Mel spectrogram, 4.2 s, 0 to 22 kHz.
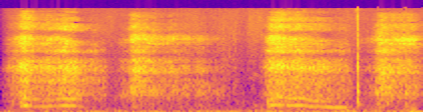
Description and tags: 5 Heavy Breath
Sound of heavy breath,as if anyone would cost breath, recorded with a tape recorder at the University Pompeu Fabra
exhausted, campus-upf, UPF-CS14, breath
